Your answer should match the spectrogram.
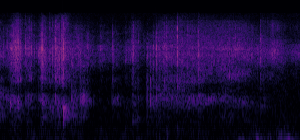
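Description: Plastic cling wrap (Saran Wrap) being pulled off the roll in its box: faint crinkling and rustling with a few small ticks.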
